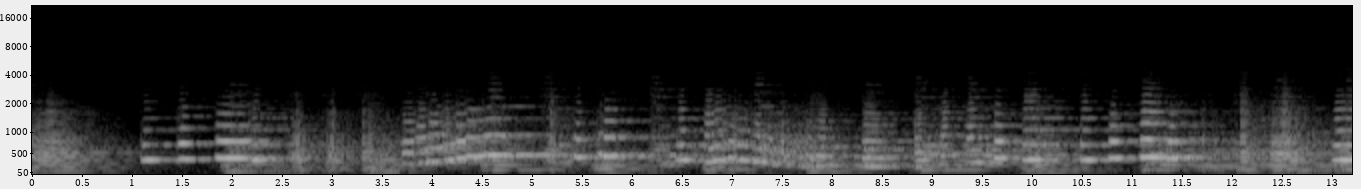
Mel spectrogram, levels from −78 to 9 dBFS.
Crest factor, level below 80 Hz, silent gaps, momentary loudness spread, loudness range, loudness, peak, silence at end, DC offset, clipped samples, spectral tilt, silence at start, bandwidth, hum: 16 dB; -58 dBFS; none; 11 LU; 2 LU; -30 LUFS; -12 dBFS; 0 s; under 0.1%; under 0.1%; -10.5 dB/octave; 0 s; 4.4 kHz; none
